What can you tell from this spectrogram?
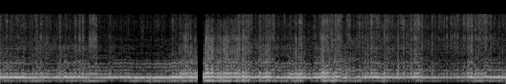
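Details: Steady humming buzz of a bee, low-pitched and droning with bright overtones, with one brief silent cut.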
